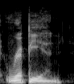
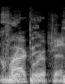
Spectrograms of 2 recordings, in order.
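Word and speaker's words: Rypien: And God, I think I even heard somebody on one of the networks doing the highlights and called him Brett Rippian. I'm like, ooh, God, not only did you forget how to pronounce his name, you forgot that his uncle is Mark Rippon.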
